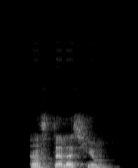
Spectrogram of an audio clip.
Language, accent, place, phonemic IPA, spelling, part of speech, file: French, France, Lyon, /ɛ̃s.ta.la.sjɔ̃/, installation, noun, LL-Q150 (fra)-installation.wav
- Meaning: installation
